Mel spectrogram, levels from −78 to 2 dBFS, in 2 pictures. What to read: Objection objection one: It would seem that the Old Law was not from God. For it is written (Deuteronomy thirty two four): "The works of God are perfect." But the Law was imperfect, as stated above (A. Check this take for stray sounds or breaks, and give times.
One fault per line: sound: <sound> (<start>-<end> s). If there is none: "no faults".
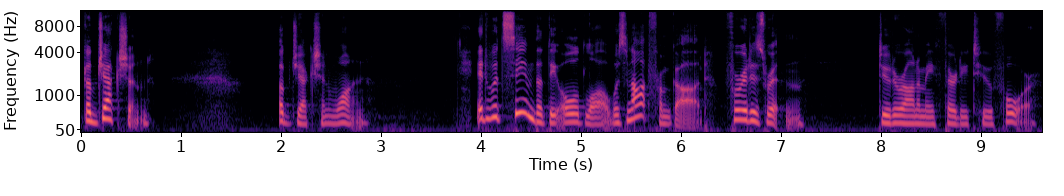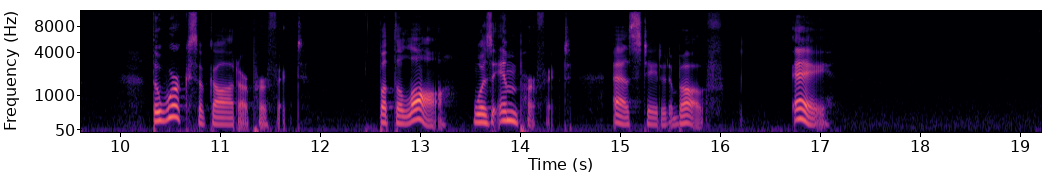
no faults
